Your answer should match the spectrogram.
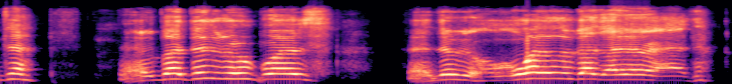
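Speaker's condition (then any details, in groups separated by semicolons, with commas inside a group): Cerebral palsy; lifelong; limited energy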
